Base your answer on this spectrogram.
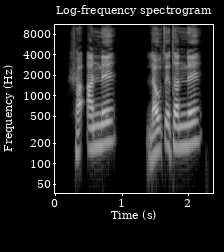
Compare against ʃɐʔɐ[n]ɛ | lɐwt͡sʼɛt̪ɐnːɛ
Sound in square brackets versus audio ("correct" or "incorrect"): incorrect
